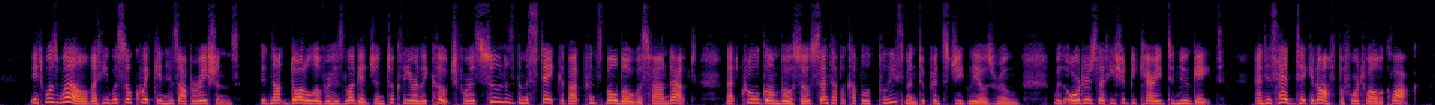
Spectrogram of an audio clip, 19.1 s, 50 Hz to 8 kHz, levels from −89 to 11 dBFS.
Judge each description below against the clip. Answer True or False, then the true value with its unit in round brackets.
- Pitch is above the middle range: True (205 Hz)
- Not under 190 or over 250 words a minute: True (200 wpm)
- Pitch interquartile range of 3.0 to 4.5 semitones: True (3.6 semitones)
